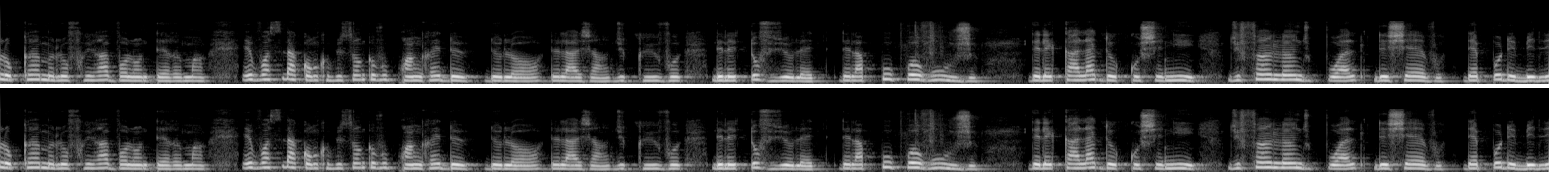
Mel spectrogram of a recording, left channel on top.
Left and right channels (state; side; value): identical; both; correlation 1.00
